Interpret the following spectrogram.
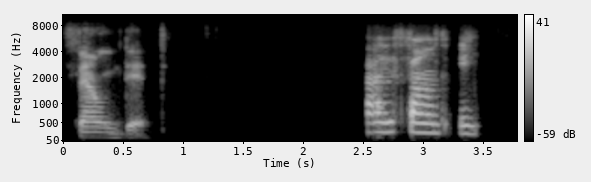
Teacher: Vamos a marcar un poquito más la D, que suene muy duro ahí entre found e it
